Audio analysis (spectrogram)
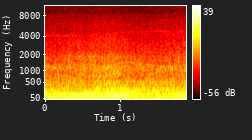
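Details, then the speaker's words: Peterbilt 379 semi diesel with loss of power: low, lumpy idle with uneven hiccuping beat and weak low end; mechanic suspects injectors not firing well, possibly cam; cause unconfirmed. "sounds like the injectors are not firing all that good could be a cam too"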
